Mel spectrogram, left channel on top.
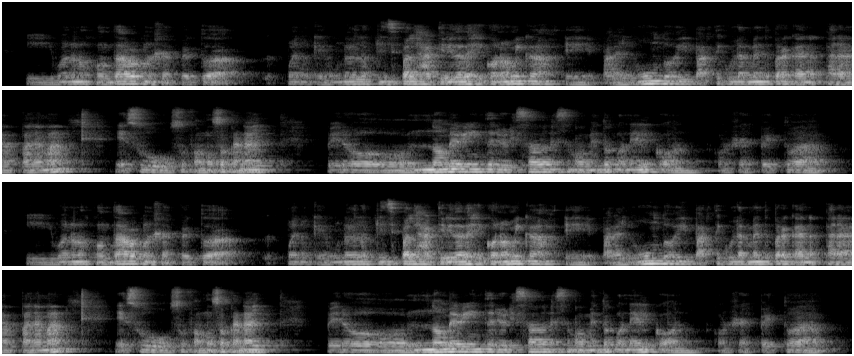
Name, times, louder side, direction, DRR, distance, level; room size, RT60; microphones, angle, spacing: voice 1, 0.2-2.3 2.9-11.5 11.8-16.7, equal, 25° right, 2 dB, 0.7 m, -24 dB
6.1 x 2.2 x 3.8 m, 0.69 s
head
